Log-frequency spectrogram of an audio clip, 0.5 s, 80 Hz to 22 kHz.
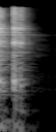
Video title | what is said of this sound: Full HD receiver km price Me Star trak ( st 5300) tamam tr satellite c band k u band ok | ऊपर वाले भी आवाज से पता चला प्लास्टिक नहीं है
